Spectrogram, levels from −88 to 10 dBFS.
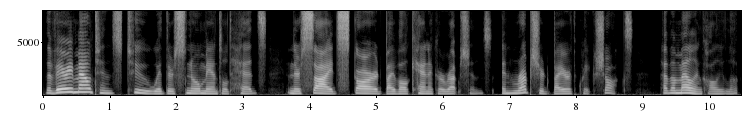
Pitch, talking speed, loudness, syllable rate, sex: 215 Hz, 145 wpm, -21 LUFS, 4.3 syllables/s, female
